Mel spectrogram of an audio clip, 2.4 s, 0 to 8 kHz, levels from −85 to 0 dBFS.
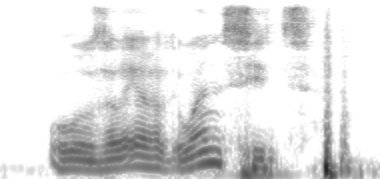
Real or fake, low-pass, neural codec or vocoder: fake; 7.2 kHz; codec, 16 kHz, 4 kbps, X-Codec, WavLM features, trained on Multilingual LibriSpeech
